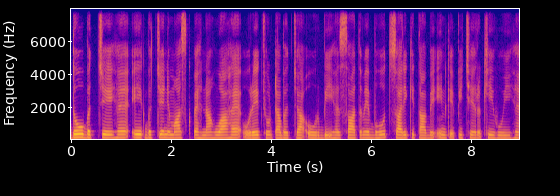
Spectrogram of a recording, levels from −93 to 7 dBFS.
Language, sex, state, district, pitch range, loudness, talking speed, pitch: Hindi, female, Haryana, Charkhi Dadri, 175-185 Hz, -18 LUFS, 180 wpm, 180 Hz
